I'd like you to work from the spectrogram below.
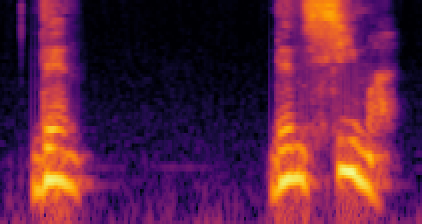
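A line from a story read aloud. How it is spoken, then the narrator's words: Barely squeezed out. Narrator (Russian): еле выдавил из себя Веговис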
